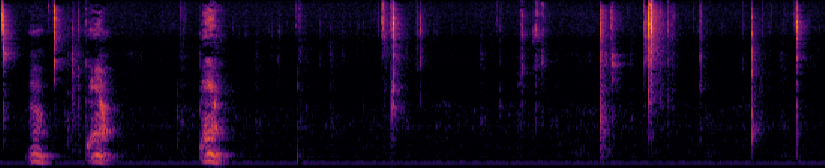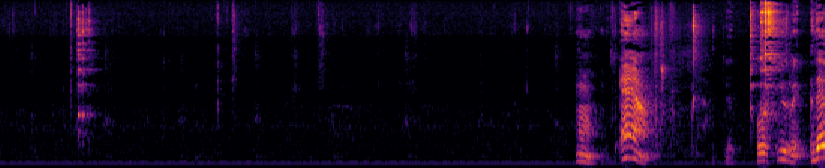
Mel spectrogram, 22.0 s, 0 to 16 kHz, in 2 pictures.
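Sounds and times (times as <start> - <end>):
crab shells cracking: 4.9 - 5.8, 8.0 - 10.8.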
